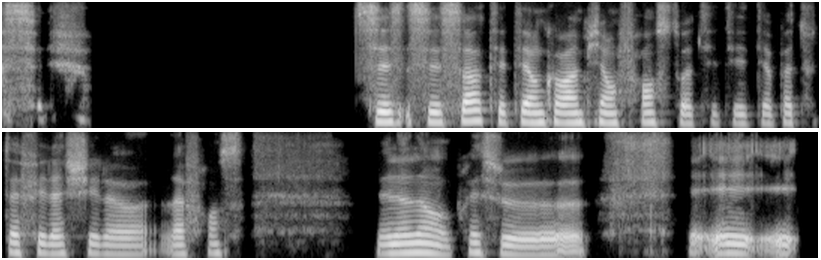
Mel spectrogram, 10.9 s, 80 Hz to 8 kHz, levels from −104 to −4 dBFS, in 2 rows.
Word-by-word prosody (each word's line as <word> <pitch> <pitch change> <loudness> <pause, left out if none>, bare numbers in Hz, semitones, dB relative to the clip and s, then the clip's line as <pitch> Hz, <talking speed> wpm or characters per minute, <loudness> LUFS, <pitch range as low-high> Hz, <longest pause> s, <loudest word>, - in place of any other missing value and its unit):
C'est - - -2 2.1
c'est 185 -1 +5
c'est 180 +1 +1
ça, 200 +3 +5
tu 210 -3 -5
était 185 +1 +3
encore 175 0 +4
un 175 0 +5
pied 185 0 -1
en 170 - +3
France, 180 +1 -3
toi, 165 -2 -3
tu 160 - -18
étais 160 -1 -9
tu 165 +2 -10
as - - -4
pas 170 0 -5
tout 175 - -20
à 180 - +2
fait 170 - -4
lâché 160 0 -2
le 150 -1 -3
la 155 -1 -3
France. 170 +1 -9 0.9
Mais, 160 - 0
non, 170 +1 +5
non, 170 -4 +3
après 175 +5 -5
je 140 - 0 0.7
et 165 -1 +1
et - - -6
170 Hz, 170 wpm, -24 LUFS, 160-180 Hz, 2.1 s, c'est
